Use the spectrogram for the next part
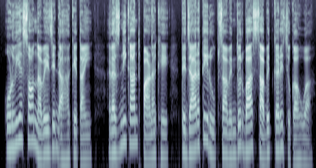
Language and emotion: Sindhi, neutral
